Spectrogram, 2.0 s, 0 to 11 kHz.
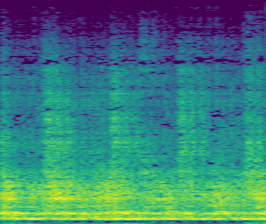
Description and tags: convoluted bare bone loop 60 bpm 126
This is loop 60 in a series of 135 loops that belong together. They all have a deep dubspace feel in 1 bar 4/4 at 60 bpm and belong to the "Convoloops pack 02 - bare bone dubspace 60 bpm" sample pack. They all have the same name: "convoluted bare bone loop 60 bpm"
with three numbers as suffix. The first of the three numbers indicates
a group of samples with a similar sound and feel. The most rhythmic
ones are these with 1 till 4 as last number in the suffix and these
with 5 till 8 are more effects. Finally number 9 as the last number in
the suffix is the start of the delay and/or reverb
tail of the previous loop. The second number separates variations in
pitch of the initial loop before any processing is applied. Of these
variations number 5 is more granular & experimental. All loops were
created using the microtonik VSTi.
I took the bare bones preset and convoluted it with some variations of
itself. After this process I added some more convolution with another
60-bpm, deep, dub, dubspace, loop, space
